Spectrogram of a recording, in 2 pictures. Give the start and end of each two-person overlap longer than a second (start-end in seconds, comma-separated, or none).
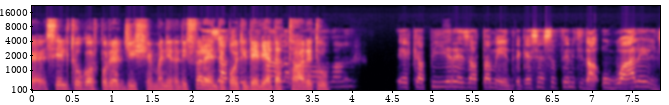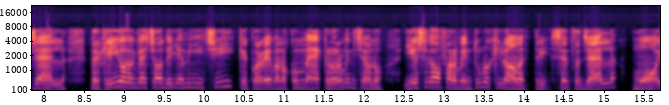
2.1-3.7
